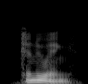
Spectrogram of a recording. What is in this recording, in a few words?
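"canoeing", English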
